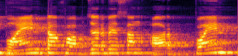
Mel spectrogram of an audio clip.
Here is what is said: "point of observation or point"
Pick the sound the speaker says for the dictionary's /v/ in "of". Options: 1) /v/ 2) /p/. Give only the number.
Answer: 2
